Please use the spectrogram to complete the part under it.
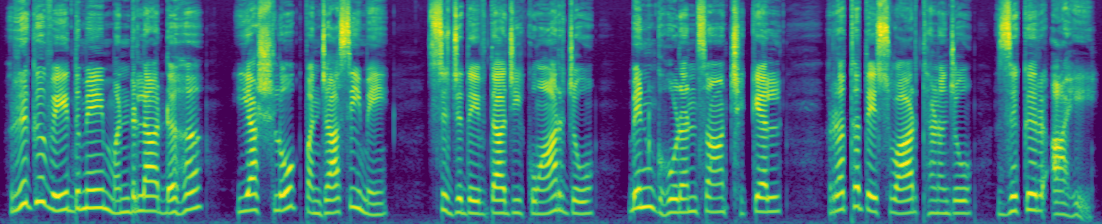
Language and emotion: Sindhi, neutral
